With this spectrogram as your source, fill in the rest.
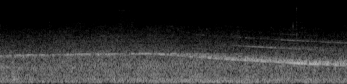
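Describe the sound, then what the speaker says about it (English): An ambulance siren wails on a Washington, DC street, its single rising and falling tone sweeping slowly and growing a bit louder as it approaches over steady traffic noise. "So now an ambulance is coming up."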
